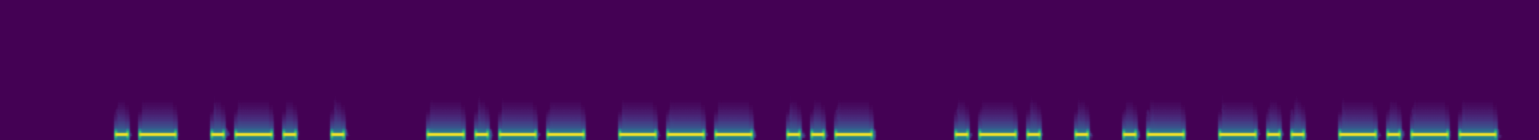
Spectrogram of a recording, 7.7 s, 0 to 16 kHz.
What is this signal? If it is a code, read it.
Morse code, heard as a keyed tone, about 21 wpm, 700 Hz. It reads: ARE YOU READY
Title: Sentences from Top 1000 Words - Review Part 6 - 20wpm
